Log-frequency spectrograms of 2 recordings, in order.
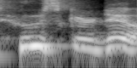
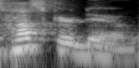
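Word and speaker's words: Hüsker Dü: And it's like, yeah, what do you think those dots mean? Yeah. It's Husker Du. I thought it was Husker Du.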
